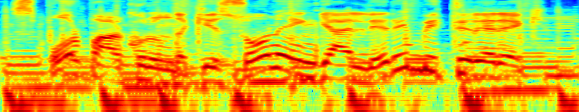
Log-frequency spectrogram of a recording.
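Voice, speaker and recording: A man's voice: high-pitched, big pitch swings, brisk. A man voicing a friendly, capable builder who leads a team in a children's cartoon. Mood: cheerful. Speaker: cartoon lead character. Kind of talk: animated children's show dubbing. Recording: music under the dialogue.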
